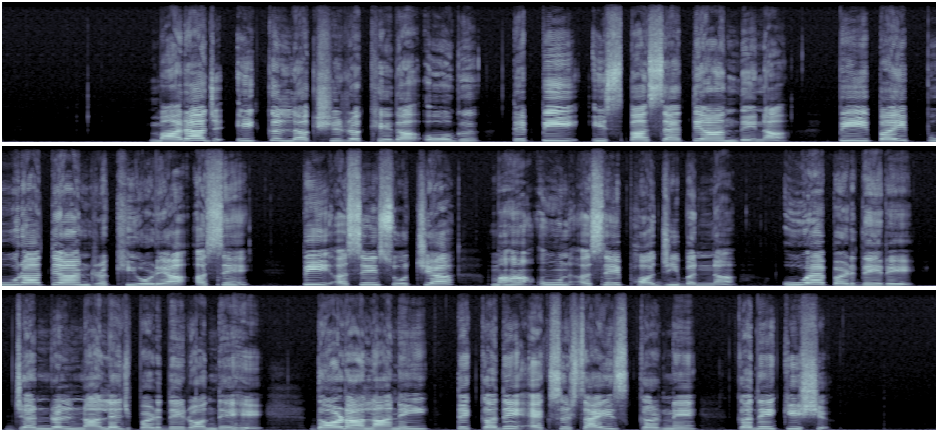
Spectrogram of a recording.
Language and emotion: Dogri, neutral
